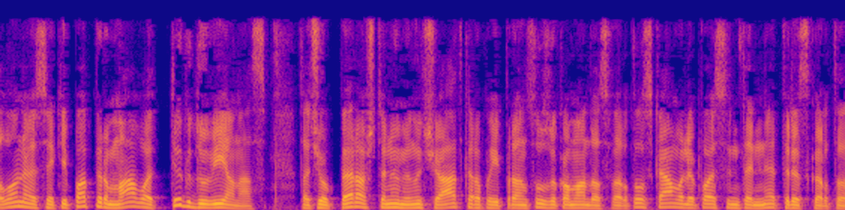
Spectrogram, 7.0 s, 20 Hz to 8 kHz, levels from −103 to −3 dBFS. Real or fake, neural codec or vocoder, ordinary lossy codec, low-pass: fake; codec, 16 kHz, 4 kbps, FunCodec, trained on LibriTTS, 50 frames a second; MP3, 48 kbps; 7.2 kHz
